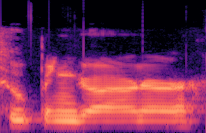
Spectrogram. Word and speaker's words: Hoopingarner: people did not want to say or pronounce Hoopingarner. – Yeah. – As you can imagine, it's been pronounced 100 different ways.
